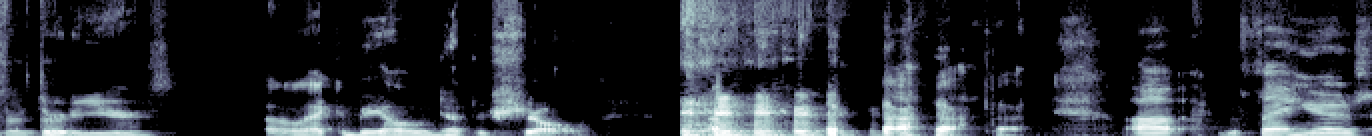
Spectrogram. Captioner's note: laughs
